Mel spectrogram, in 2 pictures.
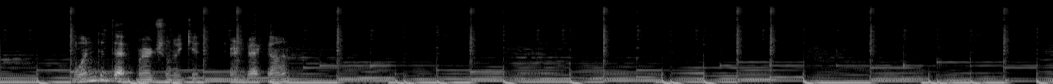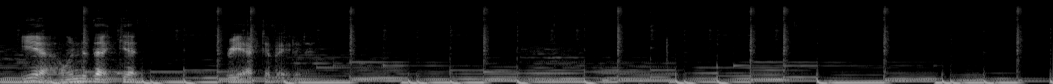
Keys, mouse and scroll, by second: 2.0 click, 2.3 click, 2.6 click, 3.0 click, 3.5 click, 4.3 click, 5.2 middle click, 5.5 ctrl+z, 5.7 ctrl+z, 5.9 ctrl+z, 6.1 ctrl+z, 6.5 middle click, 7.2-8.9 middle drag, 11.8 click, 12.5 middle click, 13.4-14.9 middle drag, 15.4 middle click, 15.8 middle click, 16.2 middle click, 17.1 2, 18.9 middle click, 19.6 f.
